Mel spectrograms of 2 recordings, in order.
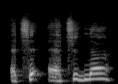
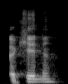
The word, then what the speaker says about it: Echidna: Etchidna. Akidna.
